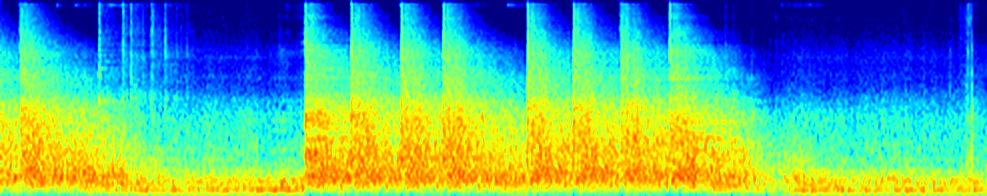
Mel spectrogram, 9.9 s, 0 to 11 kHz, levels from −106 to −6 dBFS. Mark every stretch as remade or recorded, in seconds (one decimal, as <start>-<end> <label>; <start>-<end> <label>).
0.0-2.7 recorded; 2.7-3.5 remade; 3.5-6.6 recorded; 6.6-7.7 remade; 7.7-9.9 recorded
